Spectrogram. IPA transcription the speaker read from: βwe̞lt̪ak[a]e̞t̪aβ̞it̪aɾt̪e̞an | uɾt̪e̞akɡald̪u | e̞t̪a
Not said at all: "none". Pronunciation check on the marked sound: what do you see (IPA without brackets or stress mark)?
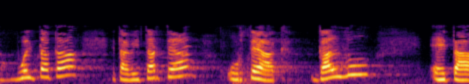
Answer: a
